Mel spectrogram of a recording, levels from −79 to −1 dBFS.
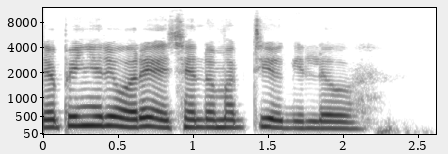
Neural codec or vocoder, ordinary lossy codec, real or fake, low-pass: codec, 24 kHz, 0.9 kbps, WavTokenizer, medium speech release version 2; none; fake; none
